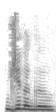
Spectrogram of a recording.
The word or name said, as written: jibagoo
